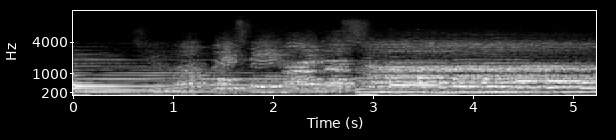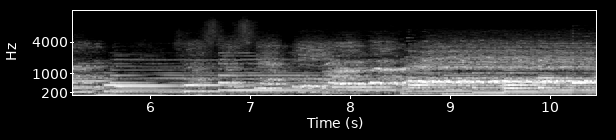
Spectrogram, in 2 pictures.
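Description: Choir singing held chords that move from one to the next every second or so, with the singers' 's' sounds hissing now and then.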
